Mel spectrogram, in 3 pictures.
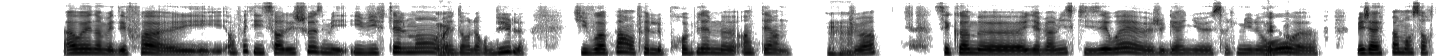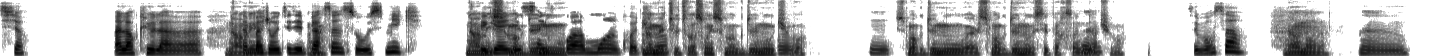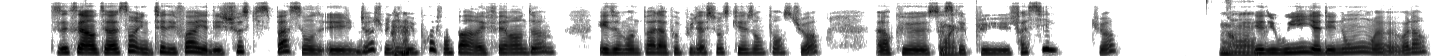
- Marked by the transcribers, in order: tapping
- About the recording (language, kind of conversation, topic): French, unstructured, Qu’est-ce qui te surprend le plus dans la politique actuelle ?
